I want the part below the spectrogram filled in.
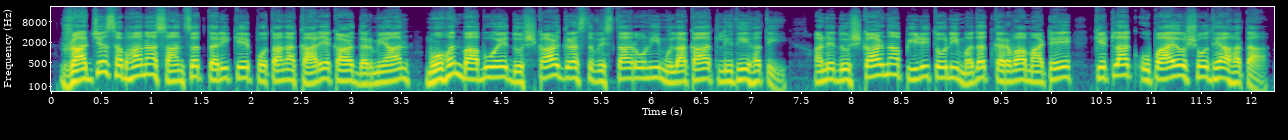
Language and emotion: Gujarati, neutral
